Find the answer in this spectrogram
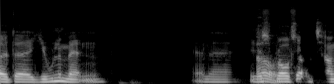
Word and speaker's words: Julemanden: It's like Julemanden. Oh, Yule. Yeah, Yule. Yuletide. Yeah, basically like the like you could say it's like the Yule man.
